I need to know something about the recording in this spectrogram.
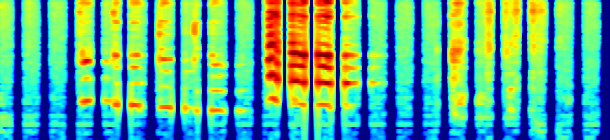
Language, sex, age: Danish, female, 27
